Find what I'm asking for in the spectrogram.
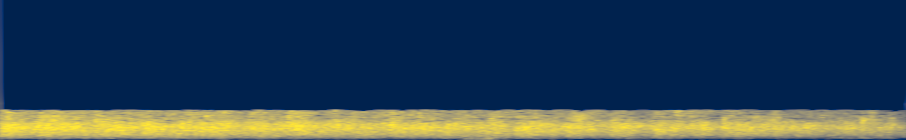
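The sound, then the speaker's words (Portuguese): Applause from a church audience, a dense, sustained clapping roar that stays loud and even throughout with no voices standing out. “Vamos dar uma salva de palmas para Jesus”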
